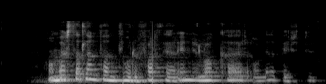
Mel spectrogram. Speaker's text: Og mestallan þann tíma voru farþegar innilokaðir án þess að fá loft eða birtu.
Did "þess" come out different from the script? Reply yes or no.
yes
